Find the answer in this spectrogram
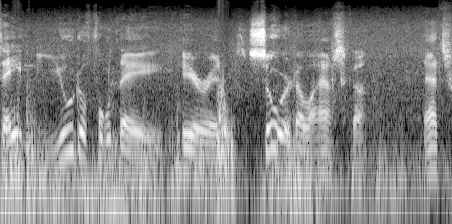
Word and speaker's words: Seward: this little town called Seward I hope I'm pronouncing that right that's how can you not pronounce it right s-e-w-a-r-d Seward but uh anyway I'm going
